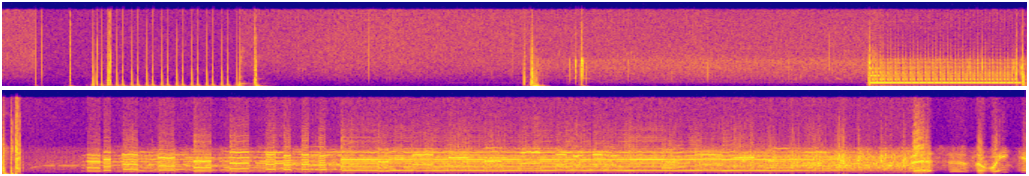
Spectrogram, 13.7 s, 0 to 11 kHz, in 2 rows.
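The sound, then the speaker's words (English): Loud telephone line tones and a few short dialing clicks, then a strong ringing tone before a recorded voice answers over the phone line, sounding thin and filtered: a call to the Southern Bell Public Relations Newsline, a 391 number, reaching its recorded message. “so let's go ahead and call that.”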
